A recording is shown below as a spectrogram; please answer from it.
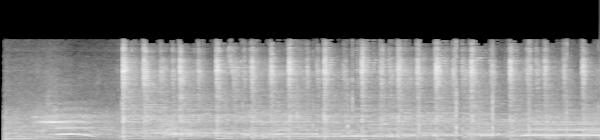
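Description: Live gypsy-punk band music heard from the audience: long held melody notes that slide at their ends, with drums and cymbals coming in about a second in and keeping a steady beat.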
